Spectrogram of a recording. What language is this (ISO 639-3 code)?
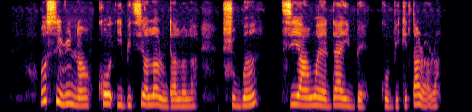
yor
